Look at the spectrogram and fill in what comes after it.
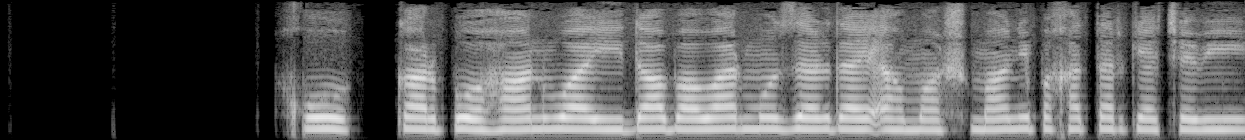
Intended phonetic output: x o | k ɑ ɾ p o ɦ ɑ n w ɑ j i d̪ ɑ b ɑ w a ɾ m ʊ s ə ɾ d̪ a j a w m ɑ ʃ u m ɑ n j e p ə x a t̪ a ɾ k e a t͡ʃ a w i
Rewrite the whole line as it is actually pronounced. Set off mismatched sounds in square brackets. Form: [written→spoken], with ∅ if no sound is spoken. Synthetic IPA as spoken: x o | k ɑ ɾ p o ɦ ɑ n w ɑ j i d̪ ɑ b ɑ w a ɾ m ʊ [s→z] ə ɾ d̪ a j a w m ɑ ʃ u m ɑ n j e p ə x a t̪ a ɾ k e a t͡ʃ a w i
